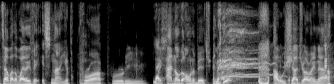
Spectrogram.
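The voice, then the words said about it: Imitates another person's voice. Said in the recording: “in my Permit Patty voice”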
